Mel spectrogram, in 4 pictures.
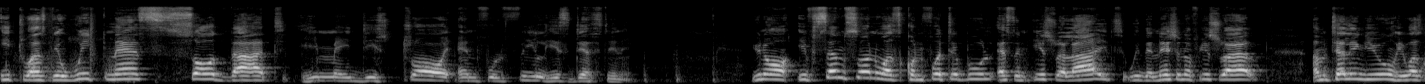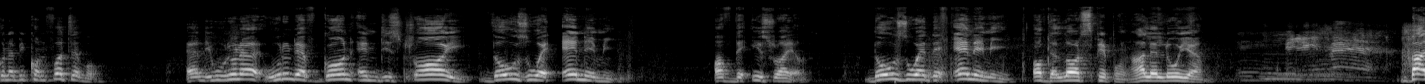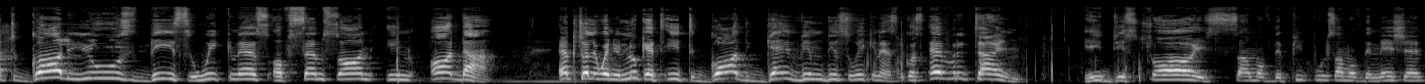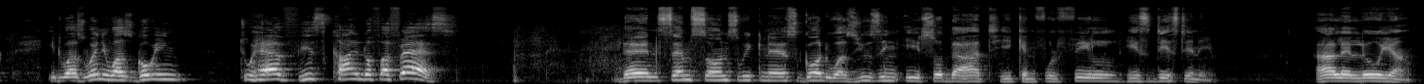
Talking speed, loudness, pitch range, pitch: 125 wpm, -21 LUFS, 175-235 Hz, 205 Hz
